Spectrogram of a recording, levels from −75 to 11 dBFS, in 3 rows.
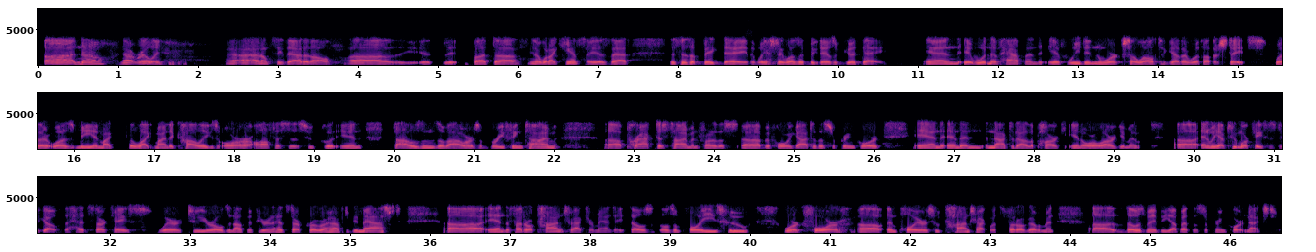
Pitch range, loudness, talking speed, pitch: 80-105 Hz, -29 LUFS, 210 wpm, 90 Hz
